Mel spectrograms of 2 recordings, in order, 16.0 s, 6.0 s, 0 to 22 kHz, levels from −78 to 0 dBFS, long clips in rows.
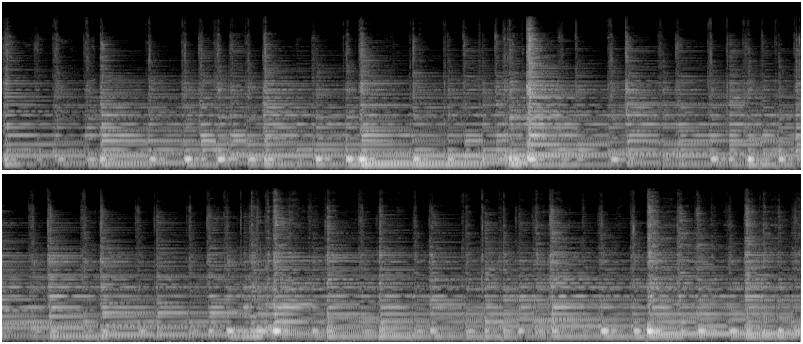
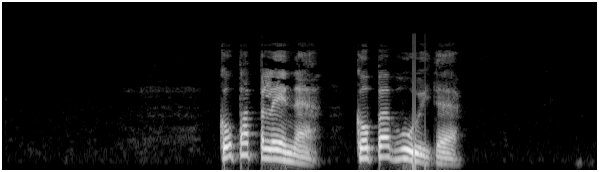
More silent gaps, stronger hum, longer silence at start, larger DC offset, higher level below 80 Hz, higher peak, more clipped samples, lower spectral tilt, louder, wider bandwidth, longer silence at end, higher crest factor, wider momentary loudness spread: neither; neither; second, 0 s vs 2.2 s; neither; about the same, -50 dBFS vs -50 dBFS; about the same, -2 dBFS vs 0 dBFS; neither; second, -5 dB/octave vs -6.5 dB/octave; second, -23 LUFS vs -14 LUFS; first, 16 kHz vs 9 kHz; second, 0 s vs 1.4 s; about the same, 20 dB vs 16 dB; second, 9 LU vs 12 LU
